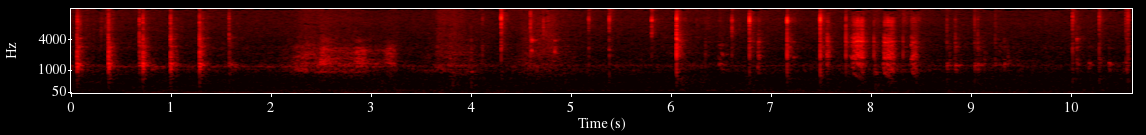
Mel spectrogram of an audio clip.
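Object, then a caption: Small glass perfume bottle with metal cap. A small Dior glass perfume bottle with a metallic cap, standing on a table, is tapped with very long fingernails while an empty box lies untouched in the corner. Sharp, bright clicks come in irregular bursts with a brief soft scratchy rustle between them, each tap dying away almost instantly.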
